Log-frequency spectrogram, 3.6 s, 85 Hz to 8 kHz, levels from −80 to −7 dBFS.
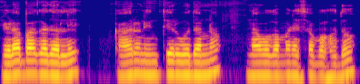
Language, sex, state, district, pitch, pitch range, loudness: Kannada, male, Karnataka, Bangalore, 140 Hz, 135-145 Hz, -16 LUFS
